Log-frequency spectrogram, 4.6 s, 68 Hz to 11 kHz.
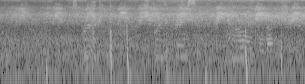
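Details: Cicadas buzzing near Seonbawi on a hot, clear day, 1 August 2023, during a midsummer walk; a shrill steady hum swells slightly, with footsteps and brief low tonal sounds in the background.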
